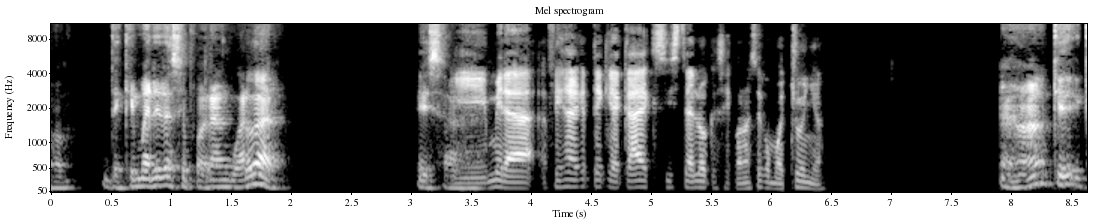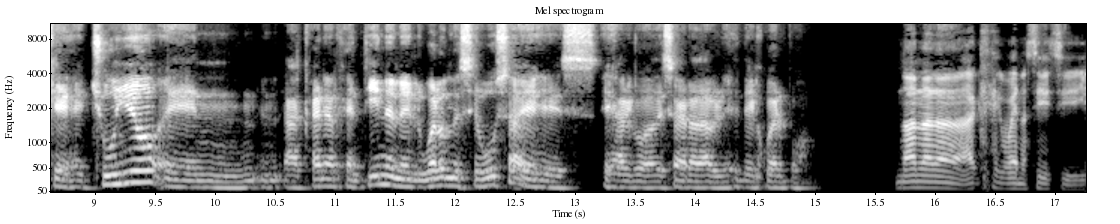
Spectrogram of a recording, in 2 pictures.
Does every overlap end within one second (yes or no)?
yes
